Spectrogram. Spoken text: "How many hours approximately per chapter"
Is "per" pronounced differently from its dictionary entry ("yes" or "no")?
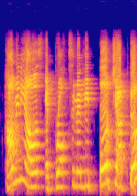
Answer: no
